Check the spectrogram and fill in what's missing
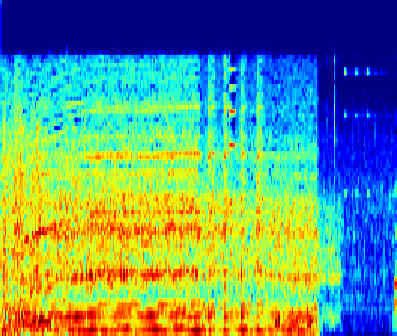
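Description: A car engine revs and accelerates loudly and close up for about four seconds, a steady high-pitched drone that then cuts off abruptly into near silence.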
